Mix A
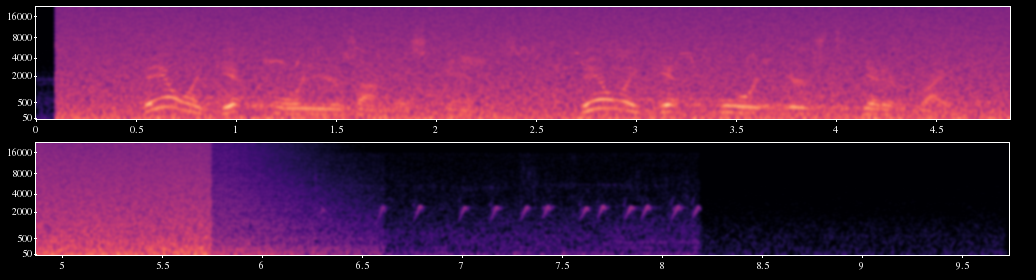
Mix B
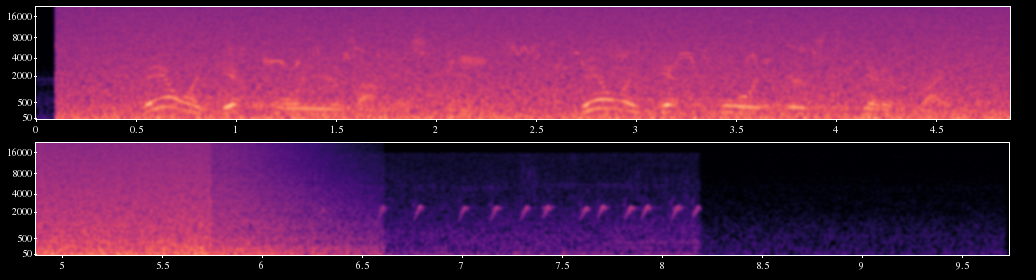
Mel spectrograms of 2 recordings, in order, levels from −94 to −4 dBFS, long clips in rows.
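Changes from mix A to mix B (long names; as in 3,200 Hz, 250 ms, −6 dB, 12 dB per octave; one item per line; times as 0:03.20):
first sound: send +9.5 dB
second sound +6.0 dB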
